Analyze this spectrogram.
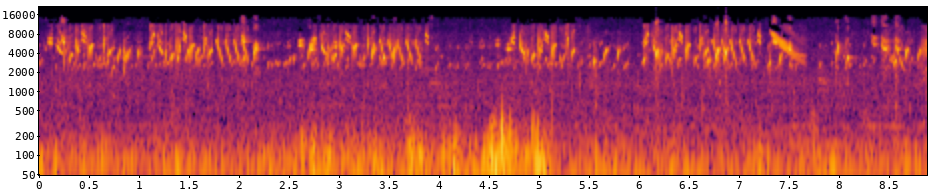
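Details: Female pet European goldfinch, credited with imitating surrounding sounds, repeats dense bursts of rapid, high twittering about every second or two, with short pauses and a low muffled thump in the background.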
